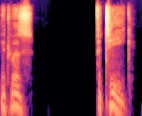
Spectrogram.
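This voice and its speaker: A man's voice: a bass voice, slow, slightly rough, no echo, clean studio sound, full character voice. A man voicing a composed, wistful storybook woman in a polite, reflective, understated way. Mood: composed, grateful. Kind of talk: storybook character dialogue.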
